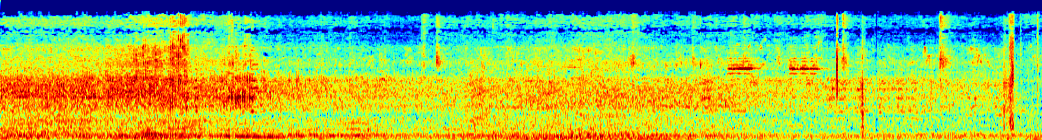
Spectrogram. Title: Engine misfire (ignition coil) #garage #cars #repair # fail #automobile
